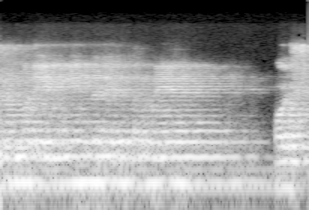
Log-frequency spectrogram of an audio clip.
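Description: A man's voice holding one long, drawn-out syllable at a steady pitch, fading away near the end.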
